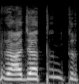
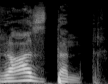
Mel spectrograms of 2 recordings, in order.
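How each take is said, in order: First: The first part ends in a long 'aa' vowel. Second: The first part is shortened without the 'aa' vowel. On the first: The speaker calls it wrong. "राजा तंत्र थोड़ी बोला जाएगा" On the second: The speaker calls it right. "छोटे रूप में बोलना चाहिए"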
